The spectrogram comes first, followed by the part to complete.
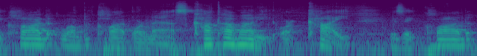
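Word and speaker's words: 塊: Katamari is a clod, lump, or a mass. Katamari. Katamari is a clod, lump, clump, or mass. Katamari. Katamari. Hokani, kai. Are our 2 pronunciations.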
